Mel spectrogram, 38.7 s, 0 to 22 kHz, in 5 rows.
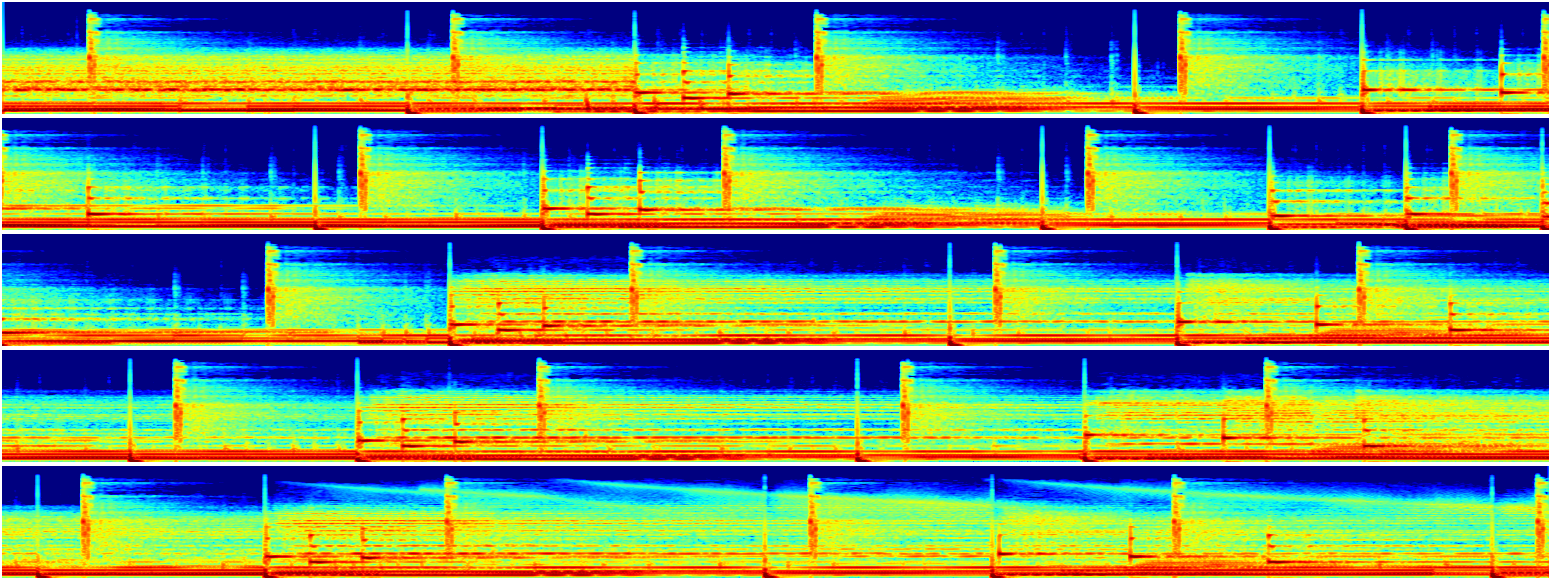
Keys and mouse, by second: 2.8 z, 3.4-4.9 middle drag, 5.4-7.2 middle drag, 8.3-9.4 middle drag, 9.4 KP_7, 12.5 middle click, 12.8 click, 13.8 l, 15.1-16.3 drag, 18.2 z, 18.7-20.5 drag, 21.0-22.9 middle drag, 23.0 shift+d, 29.1 shift+d, 33.1 b, 36.2 t, 37.3 KP_1.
